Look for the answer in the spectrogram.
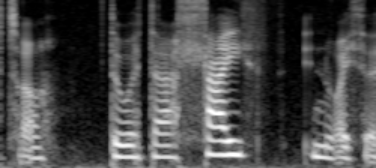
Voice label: "llaith", Welsh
